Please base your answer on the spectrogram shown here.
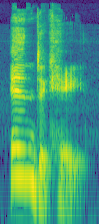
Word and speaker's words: indicate: out the syllables and when we have the word indicate Kate is our last syllable and then de is our middle syllable and then in is our first syllable so we have three syllables in the word if ate is at the end then we're going to go 2 in front of that and that's where we're going to put the stress indicate indicate so a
